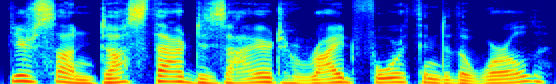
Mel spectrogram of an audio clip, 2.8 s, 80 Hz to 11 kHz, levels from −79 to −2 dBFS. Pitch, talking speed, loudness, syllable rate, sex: 150 Hz, 235 wpm, -19 LUFS, 5.1 syllables/s, male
